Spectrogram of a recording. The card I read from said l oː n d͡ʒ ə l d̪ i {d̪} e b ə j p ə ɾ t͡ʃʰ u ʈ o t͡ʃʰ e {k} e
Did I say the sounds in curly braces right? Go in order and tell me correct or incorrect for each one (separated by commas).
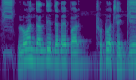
correct, correct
